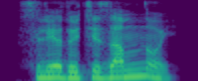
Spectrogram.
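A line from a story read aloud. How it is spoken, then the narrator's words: Deep bass voice. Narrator (Russian): пробасил громила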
